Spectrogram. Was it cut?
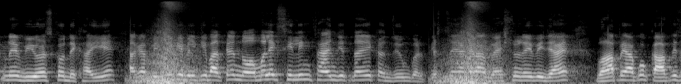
yes; 2 cuts; at 1.4 s, 4.3 s

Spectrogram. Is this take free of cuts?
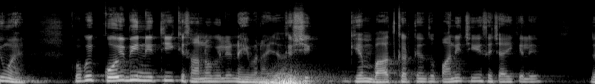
no; 1 cut; at 2.8 s

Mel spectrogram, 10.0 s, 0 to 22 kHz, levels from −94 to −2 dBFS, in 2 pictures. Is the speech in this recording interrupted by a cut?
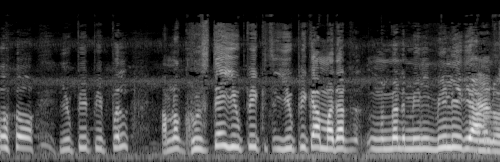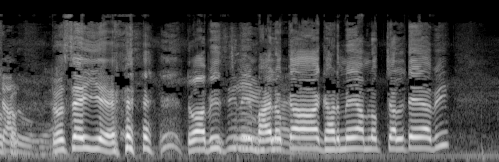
no; 0 cuts

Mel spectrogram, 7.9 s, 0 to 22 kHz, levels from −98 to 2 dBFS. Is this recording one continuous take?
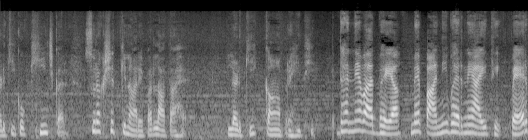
yes; 0 cuts

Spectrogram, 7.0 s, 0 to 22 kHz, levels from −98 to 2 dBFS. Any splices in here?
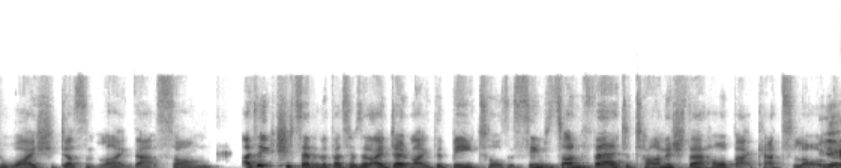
no; 0 cuts

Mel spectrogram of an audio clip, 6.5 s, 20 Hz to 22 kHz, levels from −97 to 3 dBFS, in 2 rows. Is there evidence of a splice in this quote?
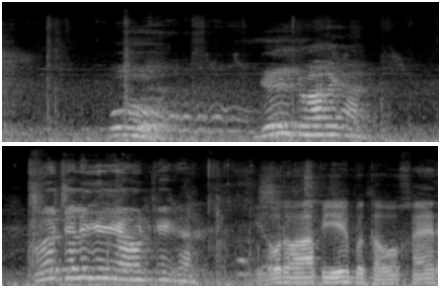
yes; 1 cut; at 5.2 s

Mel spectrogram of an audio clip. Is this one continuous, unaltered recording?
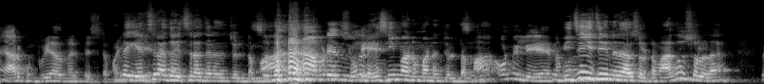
yes; 0 cuts

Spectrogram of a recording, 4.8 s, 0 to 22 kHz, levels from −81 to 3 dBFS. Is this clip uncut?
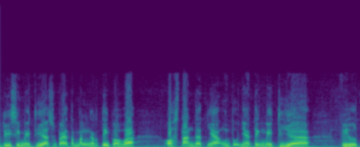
yes; 0 cuts

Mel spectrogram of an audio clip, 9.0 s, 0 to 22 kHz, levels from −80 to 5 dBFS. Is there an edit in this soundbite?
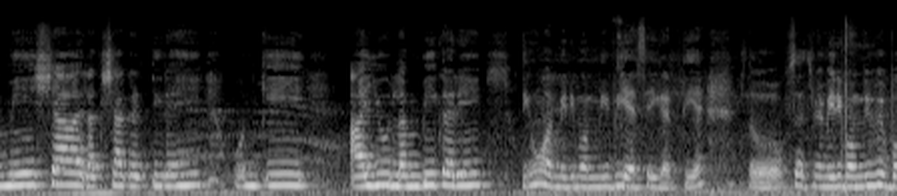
yes; 1 cut; at 5.1 s

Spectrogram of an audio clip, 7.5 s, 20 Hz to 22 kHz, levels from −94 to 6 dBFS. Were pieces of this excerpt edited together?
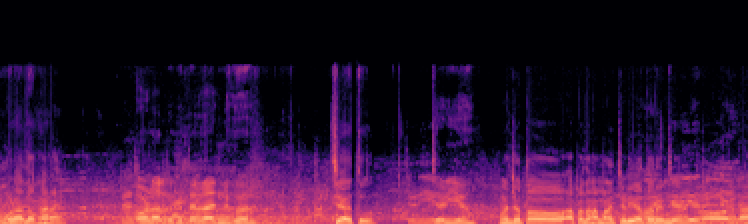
no; 0 cuts

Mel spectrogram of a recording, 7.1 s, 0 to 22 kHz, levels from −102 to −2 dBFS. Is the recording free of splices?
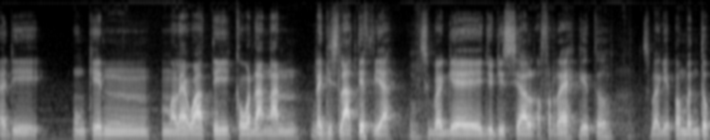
yes; 0 cuts

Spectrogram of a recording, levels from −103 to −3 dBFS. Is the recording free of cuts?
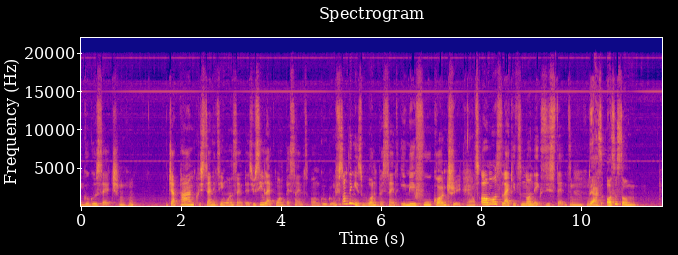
no; 3 cuts; at 5.2 s, 7.9 s, 10.0 s

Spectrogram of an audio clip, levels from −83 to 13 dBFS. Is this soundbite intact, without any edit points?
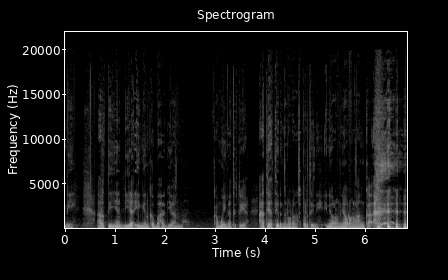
no; 1 cut; at 3.7 s

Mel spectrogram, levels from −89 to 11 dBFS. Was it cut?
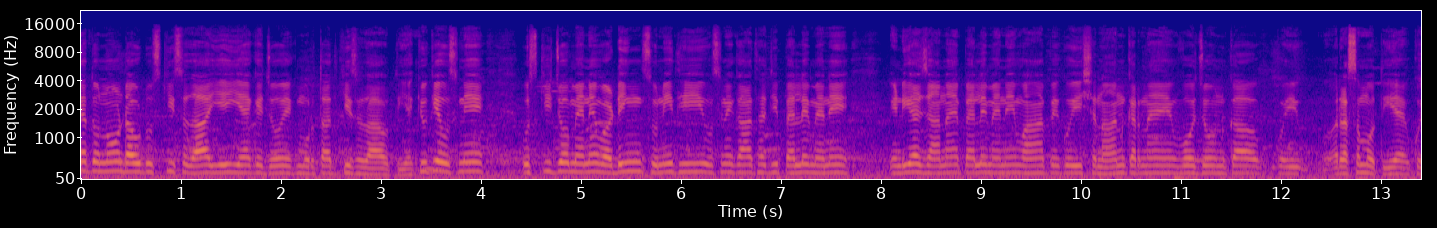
no; 0 cuts

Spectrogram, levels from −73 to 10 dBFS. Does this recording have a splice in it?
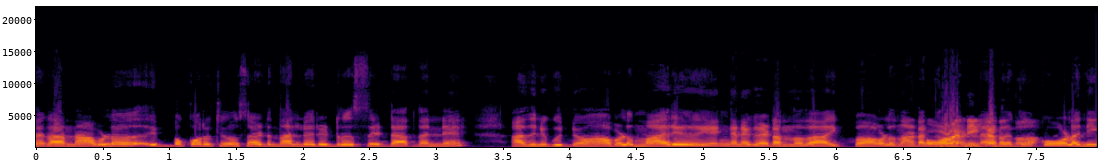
no; 0 cuts

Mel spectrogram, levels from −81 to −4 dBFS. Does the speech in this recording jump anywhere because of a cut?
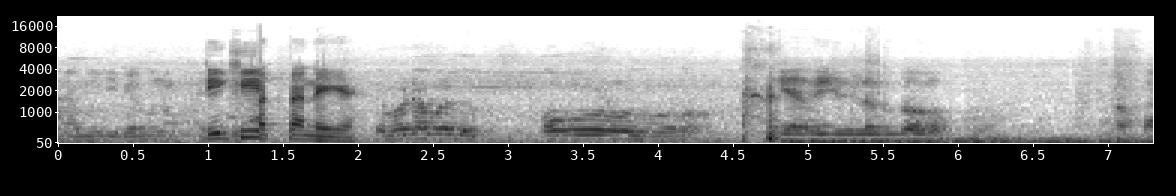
yes; 2 cuts; at 1.3 s, 4.8 s

